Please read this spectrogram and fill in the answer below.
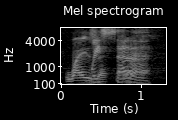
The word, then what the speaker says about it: Wayzata: Is it Wayzata? – Wayzata.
